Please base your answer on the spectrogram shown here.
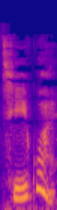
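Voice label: "qi2guai4", Mandarin Chinese; 奇怪; 奇妙だ、変な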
